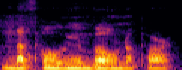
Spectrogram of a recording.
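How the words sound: The name is pronounced the French way. "That's a little French"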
